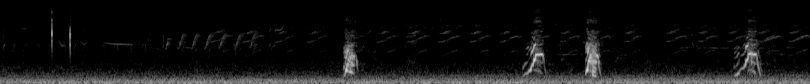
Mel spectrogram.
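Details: Giant Schnauzer barking outdoors in lure training, two dogs present; four separate sharp barks spaced irregularly across the second half, with quick bird chirps and ticks early on and a constant low background rumble.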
